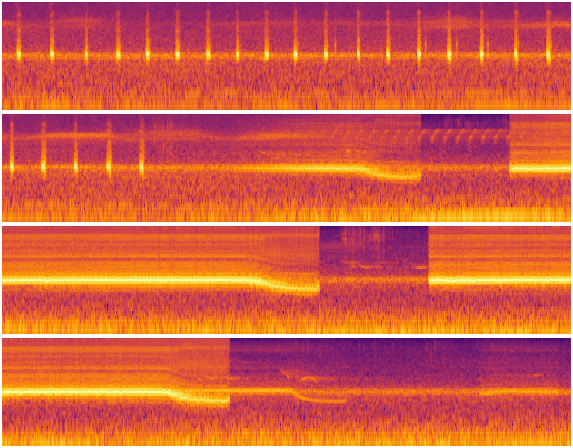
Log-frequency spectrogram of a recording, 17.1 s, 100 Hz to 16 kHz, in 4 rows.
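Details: Brood V 17-year periodical cicadas moulting in Cleveland, Ohio, in 2016 give a quick series of sharp, evenly spaced ticks, then loud, steady buzzing drones lasting several seconds, each ending in a falling "pharaoh"-like slur.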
